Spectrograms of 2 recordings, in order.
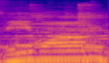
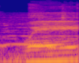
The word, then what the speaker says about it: Wei: is uh we Wong you might look at it and it looks like it says V Wong but it is Wei is how you pronounce it thanks to my buddy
